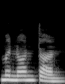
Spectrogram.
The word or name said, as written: menonton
